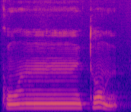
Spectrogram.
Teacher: Yo'q, t deb aytmaganimizdek, oddiy t, at deganimizda og'zimiz qanday tursa, kuntumda ixfosida ham xuddi shunday turadi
